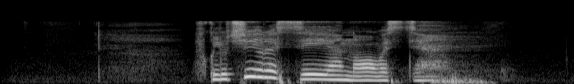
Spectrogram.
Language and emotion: Russian, sad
